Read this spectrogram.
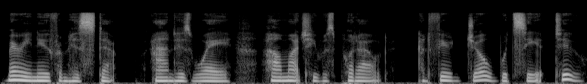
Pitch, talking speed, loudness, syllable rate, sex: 165 Hz, 215 wpm, -22 LUFS, 4.9 syllables/s, female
